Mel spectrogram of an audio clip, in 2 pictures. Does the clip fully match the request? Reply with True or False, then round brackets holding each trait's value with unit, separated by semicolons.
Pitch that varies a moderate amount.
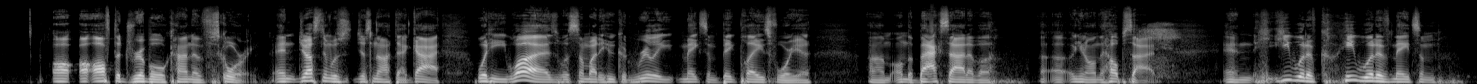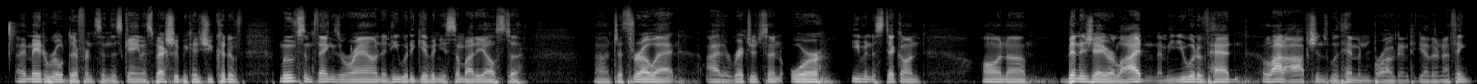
True (3.1 semitones)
